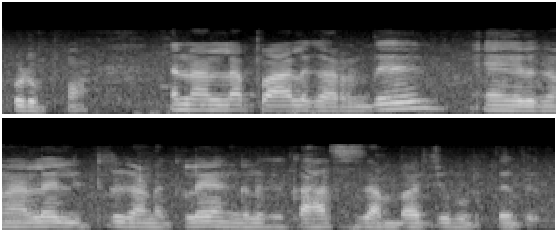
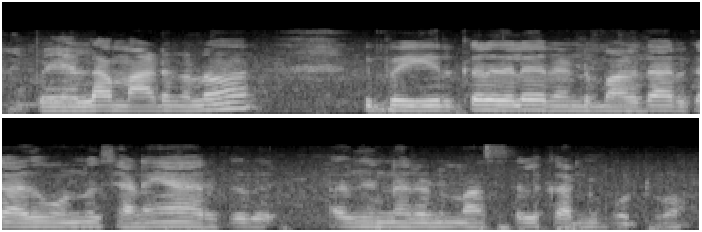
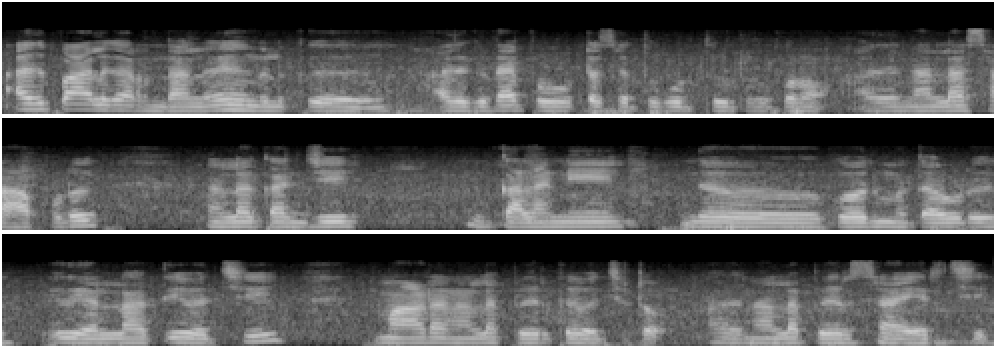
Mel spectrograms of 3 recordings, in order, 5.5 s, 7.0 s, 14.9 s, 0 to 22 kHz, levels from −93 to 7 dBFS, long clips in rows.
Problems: constant background noise, background conversations at intervals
